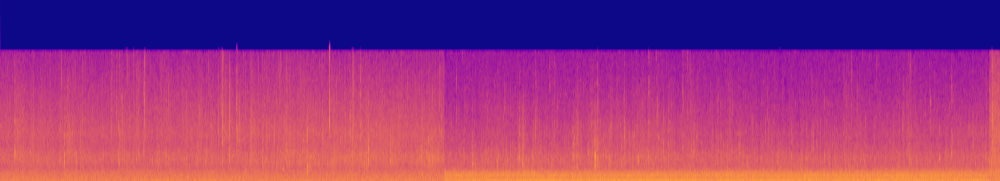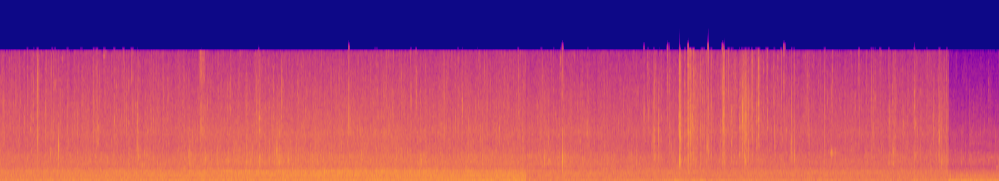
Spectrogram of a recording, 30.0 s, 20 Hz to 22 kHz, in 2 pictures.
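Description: Freezing rain falling, a steady pattering hiss whose tone shifts abruptly three or four times, with a few sharp ticks of drops about 25 seconds in.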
